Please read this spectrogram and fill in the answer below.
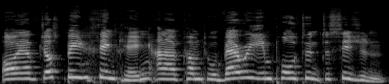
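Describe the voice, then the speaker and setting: A woman voicing an earnest, anxious, silly little toy bear from a children's storybook, speaking in solemn, deliberate pronouncements. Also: high-pitched, animated, a bit bright. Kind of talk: children's storybook character reading.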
